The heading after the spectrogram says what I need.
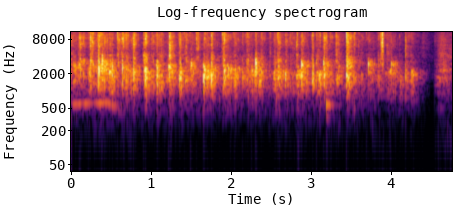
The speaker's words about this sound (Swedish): Amen, ge honom en applåd.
